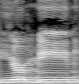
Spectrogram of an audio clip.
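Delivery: ordinary talk, nothing marked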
